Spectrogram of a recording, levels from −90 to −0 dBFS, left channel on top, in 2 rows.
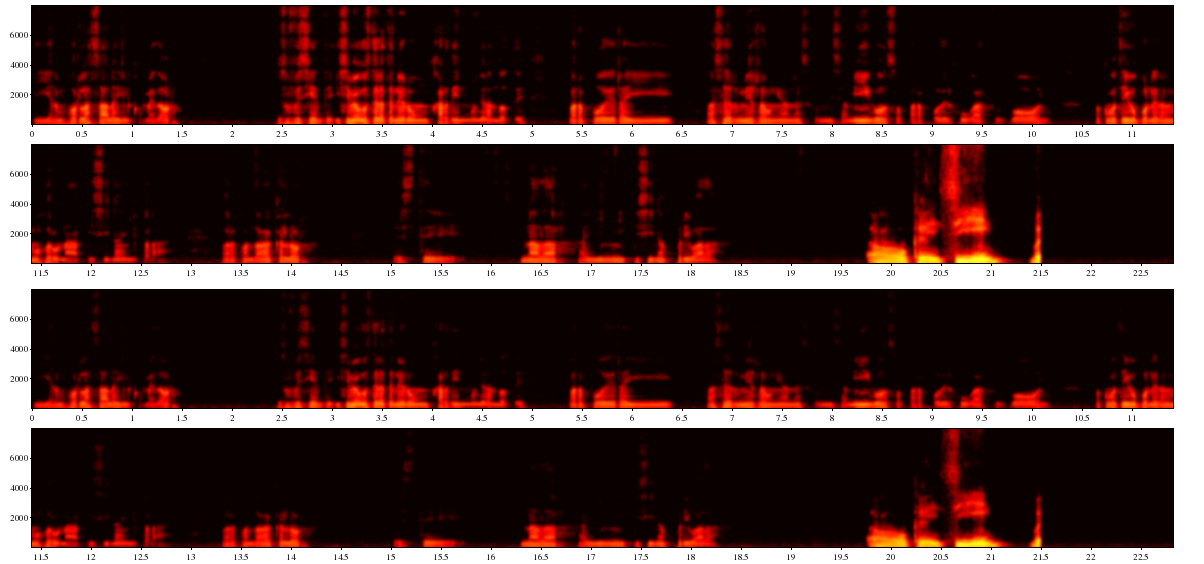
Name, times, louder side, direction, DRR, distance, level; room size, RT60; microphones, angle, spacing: voice 1, 0.0-1.5 2.5-4.9 5.4-6.4 6.8-9.5 9.8-10.2 10.7-12.7 13.3-14.2 15.0-15.6 16.3-18.3, left 2 dB, 85° left, 7.4 m, -45 dB
voice 2, 19.8-21.1 21.4-21.5, left 3 dB, 50° left, 0.6 m, -22 dB
head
